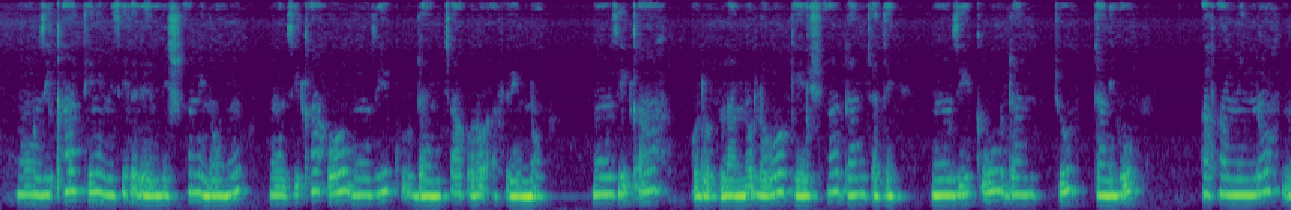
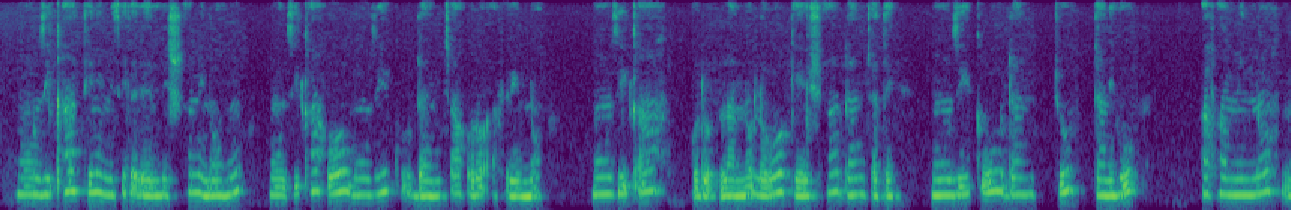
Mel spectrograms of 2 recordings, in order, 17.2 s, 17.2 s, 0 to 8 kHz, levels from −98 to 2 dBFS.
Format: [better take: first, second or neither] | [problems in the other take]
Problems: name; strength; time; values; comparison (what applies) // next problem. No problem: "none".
second | room echo; dies away in 0.2 s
